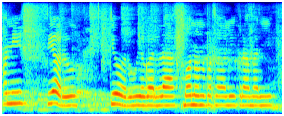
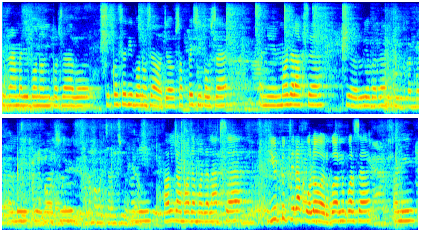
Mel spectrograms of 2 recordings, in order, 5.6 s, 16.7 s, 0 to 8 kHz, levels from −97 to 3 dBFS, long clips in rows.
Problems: continuous background conversations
